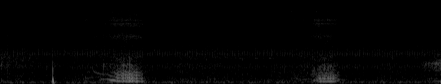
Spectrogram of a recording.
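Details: A baby snores loudly: two soft, low snorting snores about two seconds apart against steady room noise.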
